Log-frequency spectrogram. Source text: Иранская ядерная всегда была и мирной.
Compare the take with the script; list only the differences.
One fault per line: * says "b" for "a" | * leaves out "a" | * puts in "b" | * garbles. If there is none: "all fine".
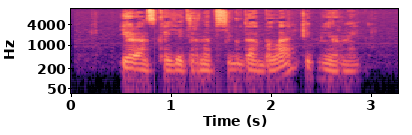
all fine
